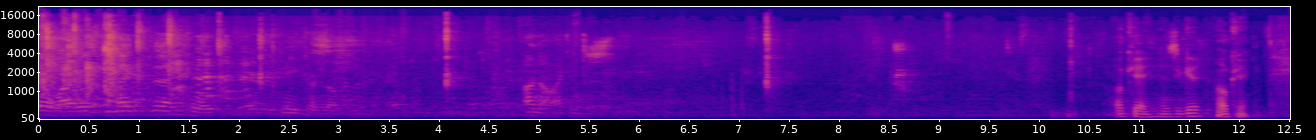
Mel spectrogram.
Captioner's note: applause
